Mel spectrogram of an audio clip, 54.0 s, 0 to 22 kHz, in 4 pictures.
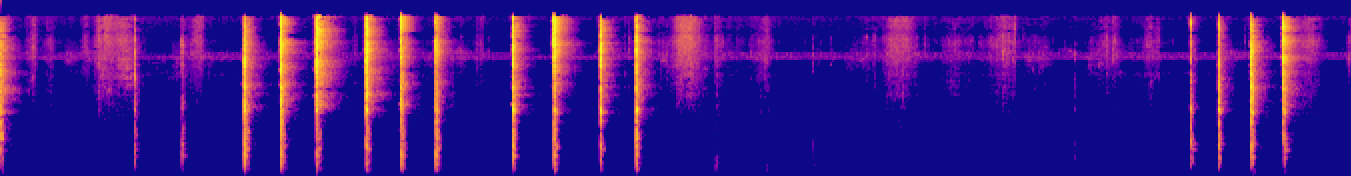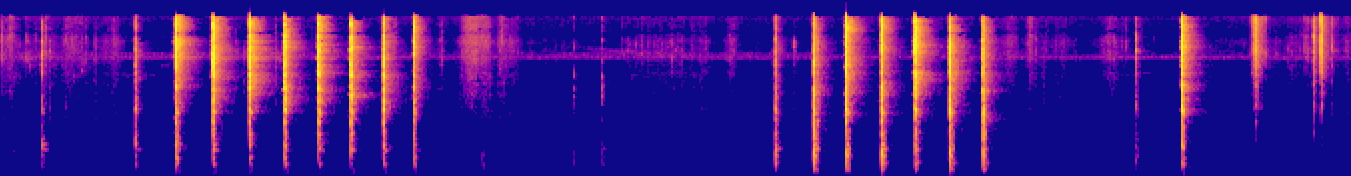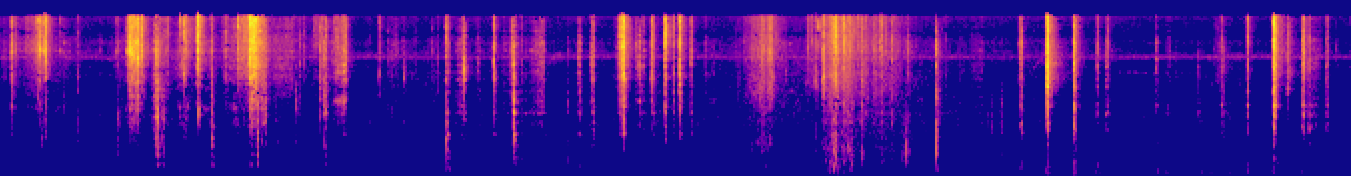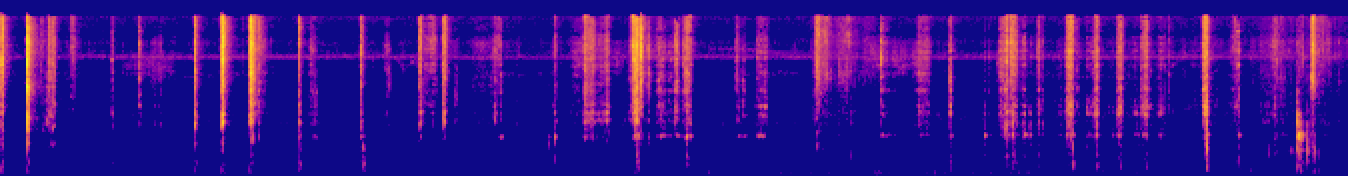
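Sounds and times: blade chopping bamboo: 0:01.3 - 0:04.5, 0:05.1 - 0:06.6, 0:11.9 - 0:13.1, 0:14.8 - 0:17.8, 0:21.2 - 0:23.6, 0:25.3 - 0:25.6.

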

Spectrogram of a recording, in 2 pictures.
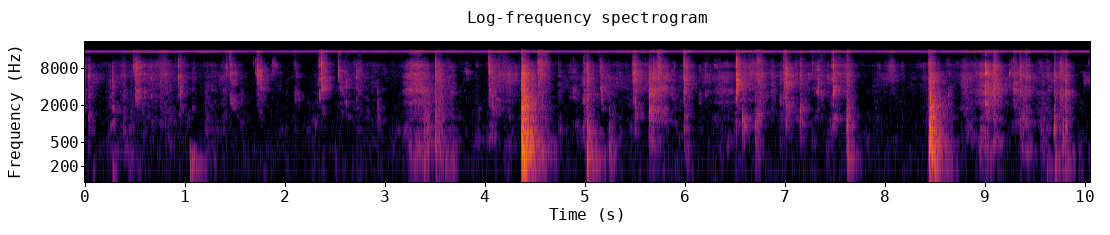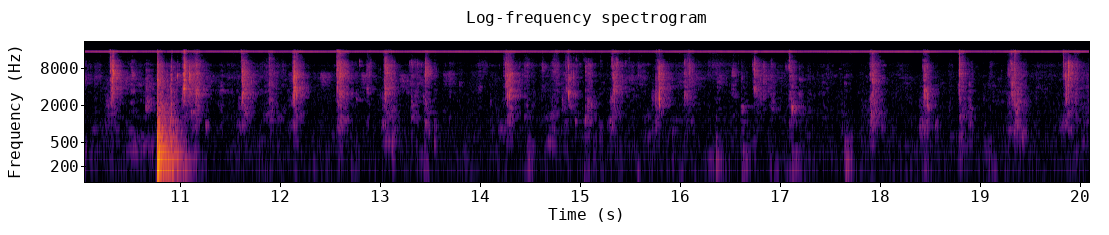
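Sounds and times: chewing and lip smacking: 0:00.0 - 0:20.0
knocks against table: 0:08.4 - 0:08.7, 0:10.8 - 0:11.0.

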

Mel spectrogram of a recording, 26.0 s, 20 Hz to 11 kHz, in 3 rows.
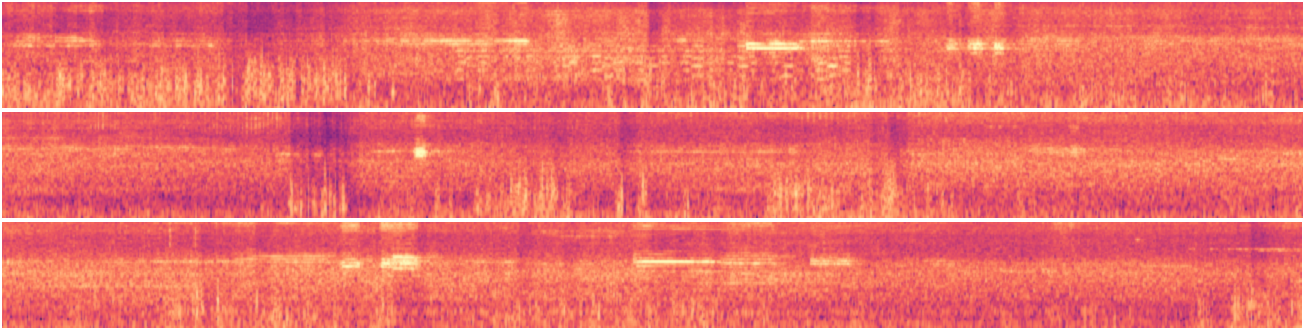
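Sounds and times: road traffic rumbling: 0:00.0 - 0:26.0
car horn toots: 0:02.7 - 0:06.8, 0:18.4 - 0:20.8, 0:21.5 - 0:23.1.

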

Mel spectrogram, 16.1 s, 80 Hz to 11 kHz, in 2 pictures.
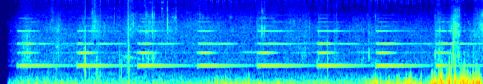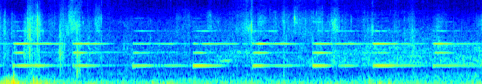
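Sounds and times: level crossing warning tone: 0:00.2 - 0:16.0.

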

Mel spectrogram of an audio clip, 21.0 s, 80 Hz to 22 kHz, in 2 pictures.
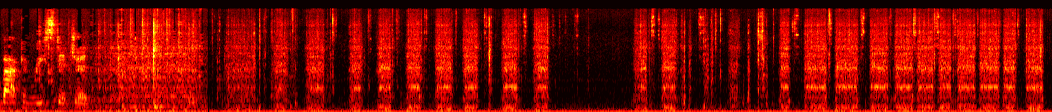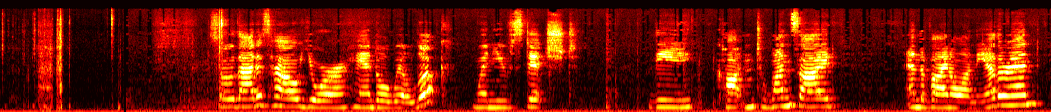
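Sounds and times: sewing machine motor hum: 0:00.6 - 0:11.2
sewing machine needle strokes: 0:01.0 - 0:05.6, 0:06.3 - 0:11.2.

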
